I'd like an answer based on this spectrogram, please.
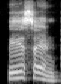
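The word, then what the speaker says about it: patient: है वृद्धि नेक्स्ट है पेशेंट पेशेंट में भी टी के बाद आईई आया है इसलिए हमने टी को श पढ़ना है इसलिए इसको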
